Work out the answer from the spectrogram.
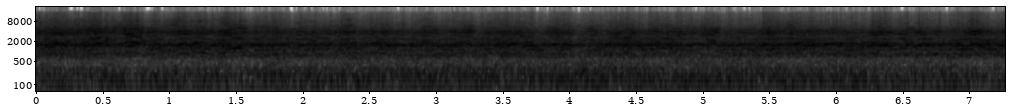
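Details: Snow geese returning at sunset from the bay, Forsythe National Wildlife Refuge, Oceanville, New Jersey, a massed clamour of honks over a low rumbling background.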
